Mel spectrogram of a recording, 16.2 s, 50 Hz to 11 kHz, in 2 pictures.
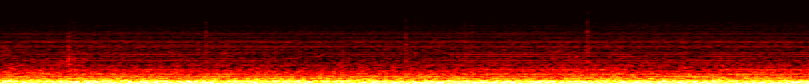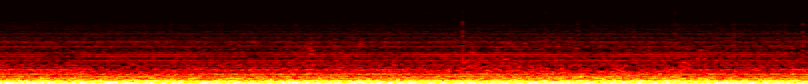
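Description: Steady cabin noise inside an Embraer 195 airliner in flight after take-off: the constant rumble of its CF34 turbofan engines and the airflow, with faint steady tones above it.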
